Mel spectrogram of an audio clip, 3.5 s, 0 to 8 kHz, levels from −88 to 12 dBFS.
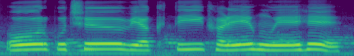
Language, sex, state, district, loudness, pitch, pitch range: Hindi, female, Madhya Pradesh, Bhopal, -9 LUFS, 250 Hz, 230-260 Hz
